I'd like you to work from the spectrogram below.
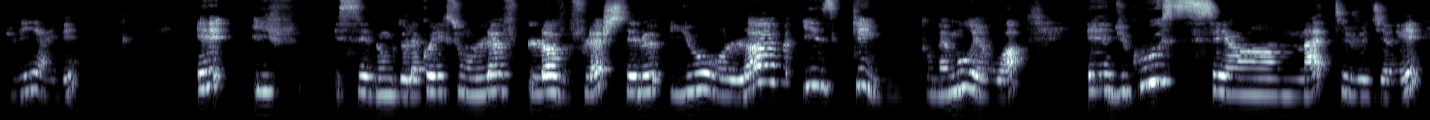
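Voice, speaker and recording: This young woman, a beauty vlogger, talks casually through a beauty tag video at home, full of hesitations, filler words and giggles. She speaks in a mid-range, slightly mellow voice and takes her time. A camera set back from her picks up roomy, far-off sound.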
